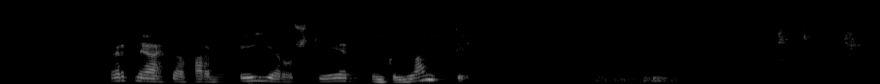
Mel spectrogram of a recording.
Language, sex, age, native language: Icelandic, male, 50-59, Icelandic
